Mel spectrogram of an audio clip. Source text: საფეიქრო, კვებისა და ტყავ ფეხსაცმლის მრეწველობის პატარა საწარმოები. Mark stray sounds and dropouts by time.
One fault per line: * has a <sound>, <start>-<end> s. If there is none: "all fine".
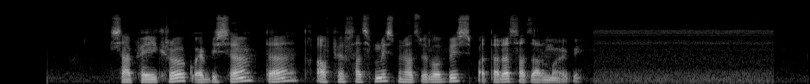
all fine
